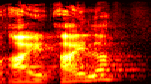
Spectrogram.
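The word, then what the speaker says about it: Islay: I'll say many from Isla. Yeah. Is that the right pronunciation? Yes. Isla, yes.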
